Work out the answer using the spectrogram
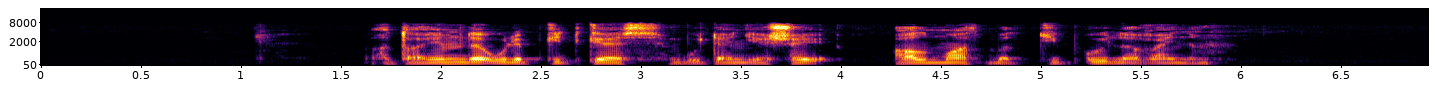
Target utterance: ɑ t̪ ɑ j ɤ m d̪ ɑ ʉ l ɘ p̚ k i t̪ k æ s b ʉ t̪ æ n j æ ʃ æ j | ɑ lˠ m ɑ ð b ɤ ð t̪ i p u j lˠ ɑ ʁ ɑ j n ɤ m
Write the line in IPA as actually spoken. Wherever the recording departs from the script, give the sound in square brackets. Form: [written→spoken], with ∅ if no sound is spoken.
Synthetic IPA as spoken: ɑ t̪ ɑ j ɤ m d̪ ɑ ʉ l ɘ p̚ k i t̪ k æ s b ʉ t̪ æ n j æ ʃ æ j | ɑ lˠ m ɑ [ð→θ] b ɤ ð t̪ i p u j lˠ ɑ ʁ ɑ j n ɤ m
